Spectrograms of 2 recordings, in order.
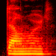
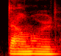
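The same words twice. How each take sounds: The two takes are said the same way.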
